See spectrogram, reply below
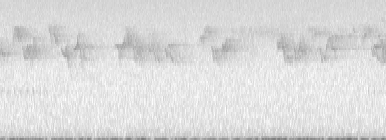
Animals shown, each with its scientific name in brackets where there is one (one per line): Red-eyed Vireo (Vireo olivaceus)
Pileated Woodpecker (Dryocopus pileatus)
Chimney Swift (Chaetura pelagica)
